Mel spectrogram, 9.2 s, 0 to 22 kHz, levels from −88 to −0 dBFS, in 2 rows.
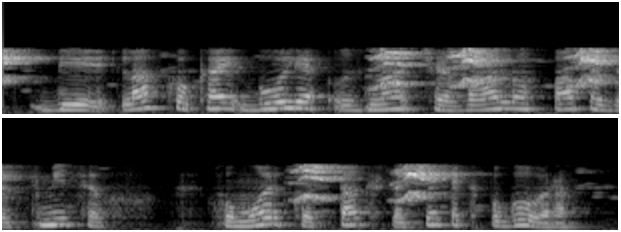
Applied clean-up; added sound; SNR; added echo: none; Bird vocalization, bird call, bird song; -4 dB; reverberation time 0.3 s.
